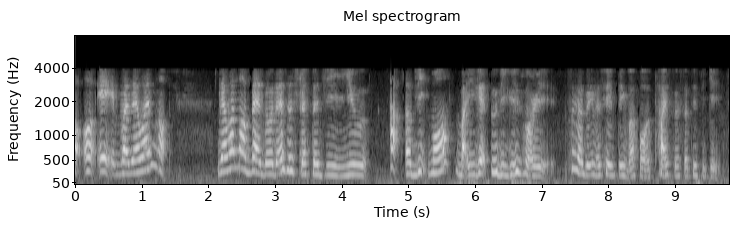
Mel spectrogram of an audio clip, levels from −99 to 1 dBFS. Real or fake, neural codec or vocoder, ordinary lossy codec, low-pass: real; none; AAC, 16 kbps; 7.2 kHz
